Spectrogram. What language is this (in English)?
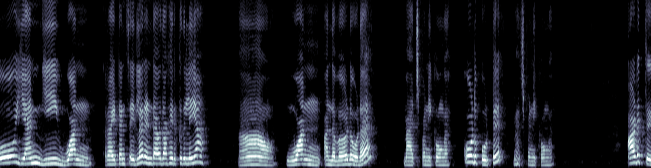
Tamil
